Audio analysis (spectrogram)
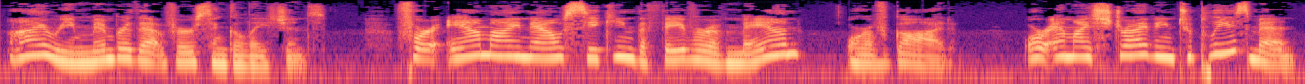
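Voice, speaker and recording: A woman's voice: fairly high pitch, big pitch swings, a little slow, darkish tone. A woman acting as a devout, supportive confidante of a pastor in an audio drama, speaking earnestly and reassuringly. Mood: troubled, earnest.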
